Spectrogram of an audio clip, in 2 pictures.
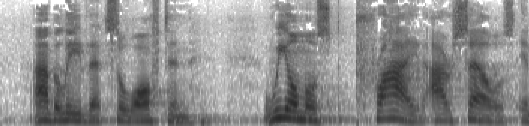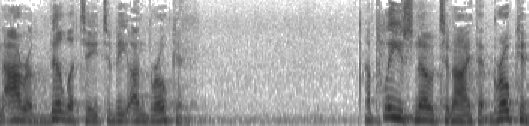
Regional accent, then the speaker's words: Knoxville, Tennessee, United States; I was from Knoxville, Tennessee. I never had really been out of Tennessee, you know.

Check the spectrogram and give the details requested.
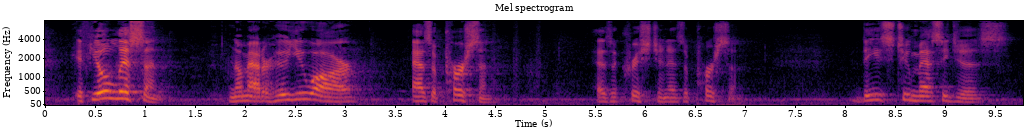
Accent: Sacramento, California, United States; also born or lived in Redding; I was born in Redding, California, Northern California, at the foot of Mount Shasta, an 8,000-plus foot mountain, snow-capped year-round. The city wrapped around kind of that area. Grew up in Sacramento, California, and the Lord brought me over to the East Coast

